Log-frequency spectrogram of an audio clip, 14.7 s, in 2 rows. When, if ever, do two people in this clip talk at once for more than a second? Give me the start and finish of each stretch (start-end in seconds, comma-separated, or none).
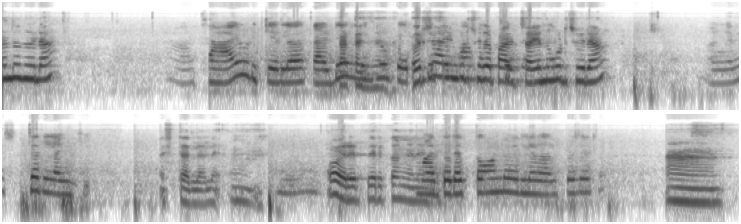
3.4-5.6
